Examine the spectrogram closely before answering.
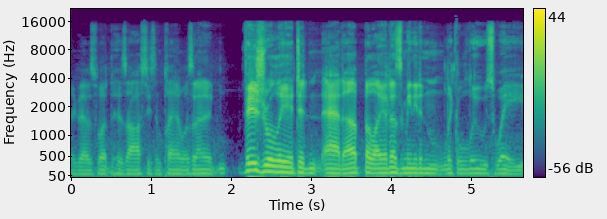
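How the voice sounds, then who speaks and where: A man with an unremarkable speaking voice talks at a fairly quick pace in a fairly low pitch, with ordinary pitch variation and hardly any pauses. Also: big swings in loudness. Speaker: co-host sports commentator. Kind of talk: casual sports chat, live stream. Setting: live stream.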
